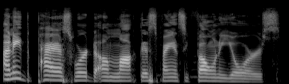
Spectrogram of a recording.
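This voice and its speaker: A woman voicing a wiry, volatile female kidnapper with an explosive temper and a Southern twang, loud and brash. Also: lowish voice, animated, moderate pace, smooth, dry recording. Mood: menacing. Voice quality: brash and shouting.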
